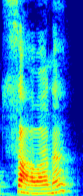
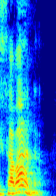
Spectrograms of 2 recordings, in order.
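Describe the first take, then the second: First: "Sábana" con golpe fuerte en la primera sílaba, SÁ; acento esdrújulo. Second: "sabana" con el golpe en la sílaba BA; acento llano. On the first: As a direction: alarga y sube la SÁ de "Sábana". ("Sábana" acentuada en la primera sílaba) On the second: ("sabana" acentuada en la penúltima sílaba) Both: Shown as a demonstration. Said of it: "vamos a tener por el acento".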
